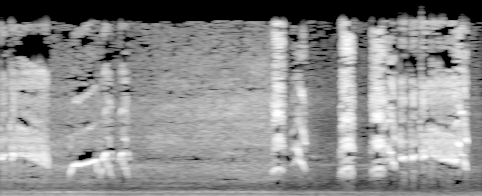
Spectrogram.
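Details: Oriental magpie-robin singing in 'nembak ngerol' fashion with tail open: a gliding whistled note and buzzy phrase, then a quiet gap followed by rapid scratchy clicking bursts and a thin high whistle.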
